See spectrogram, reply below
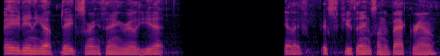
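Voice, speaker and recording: Gravelly rambling man streaming. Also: mid-range voice, mellow. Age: 30s. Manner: rambling, folksy, drifting mid-sentence. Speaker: live-stream gaming host. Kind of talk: rambling live-stream commentary.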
